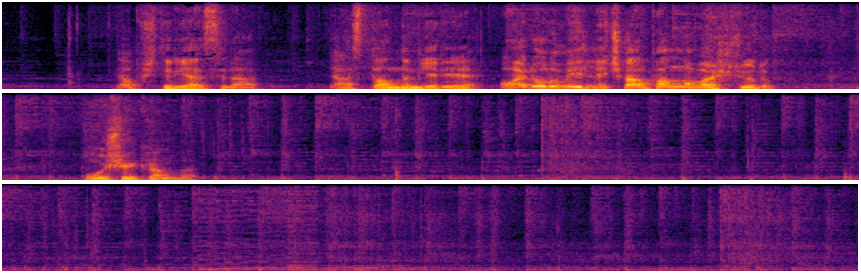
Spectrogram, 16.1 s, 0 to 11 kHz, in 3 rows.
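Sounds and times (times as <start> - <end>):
light electronic music: 0.0 - 16.0.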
